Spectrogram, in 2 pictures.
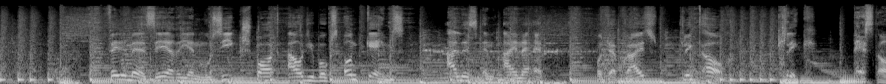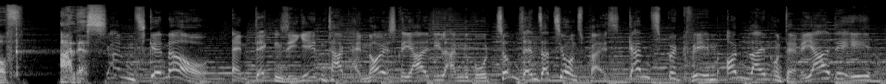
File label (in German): Werbung Voicereel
